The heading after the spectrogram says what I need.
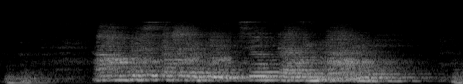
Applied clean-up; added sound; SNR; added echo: none; Alarm; 17 dB; reverberation time 1.2 s.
